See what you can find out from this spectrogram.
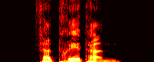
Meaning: dative plural of Vertreter
- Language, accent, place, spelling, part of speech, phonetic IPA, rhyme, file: German, Germany, Berlin, Vertretern, noun, [fɛɐ̯ˈtʁeːtɐn], -eːtɐn, De-Vertretern.ogg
